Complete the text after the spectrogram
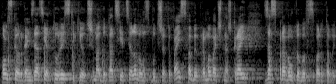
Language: Polish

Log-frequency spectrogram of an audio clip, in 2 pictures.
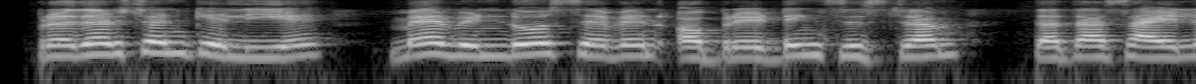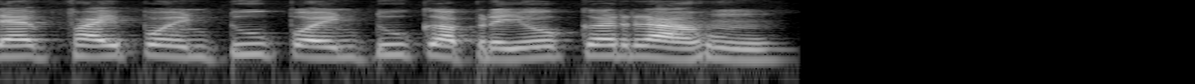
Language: Hindi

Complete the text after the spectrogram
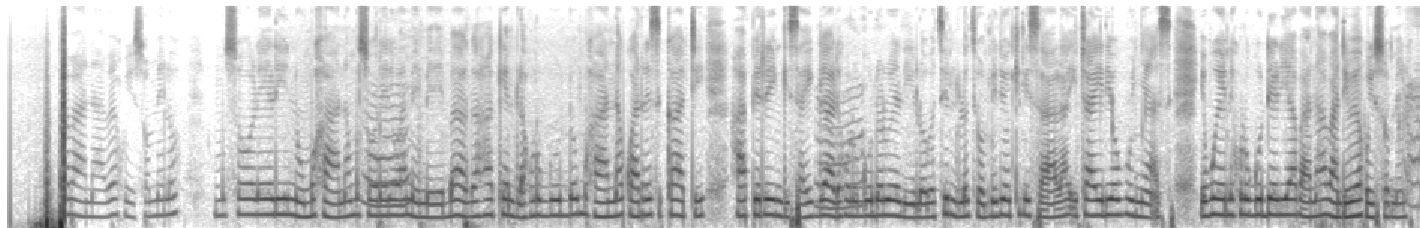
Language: Masaaba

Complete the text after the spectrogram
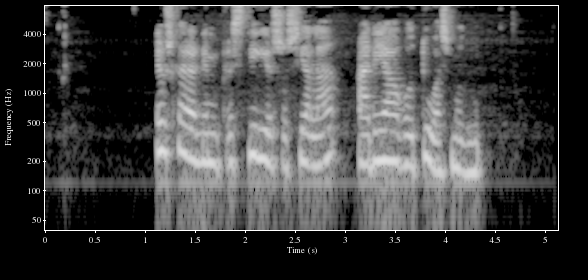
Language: Basque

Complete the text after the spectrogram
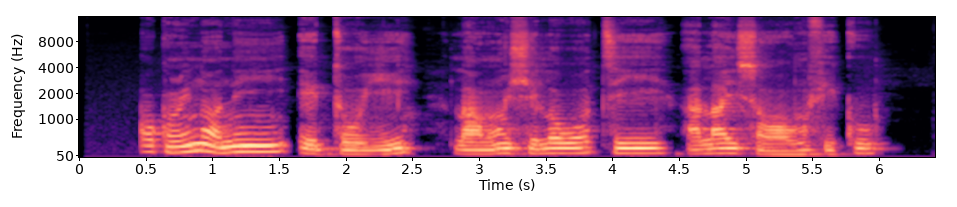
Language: Yoruba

